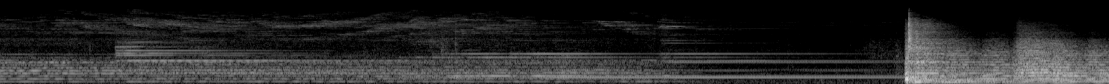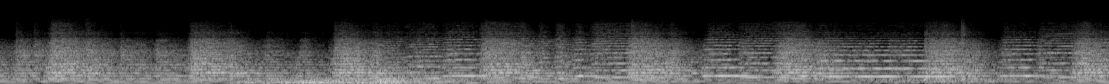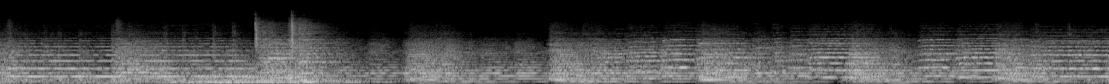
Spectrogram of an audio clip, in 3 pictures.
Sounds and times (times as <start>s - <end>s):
Percussion: 0.0s - 33.2s.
